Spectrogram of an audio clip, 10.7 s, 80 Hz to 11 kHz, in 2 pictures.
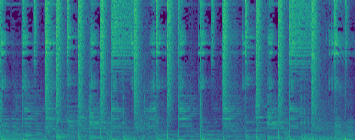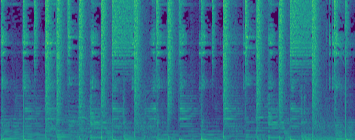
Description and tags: country song001
country, loop, synthesizer, hip-hop, dubstep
